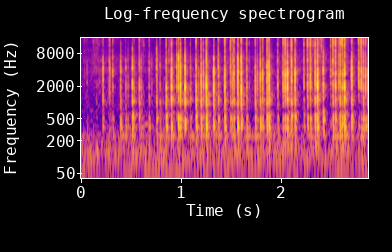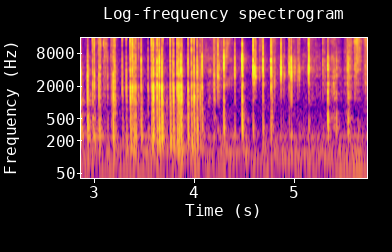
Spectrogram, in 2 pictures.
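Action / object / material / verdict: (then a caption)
tap / plastic lotion pump bottle / plastic / none. Fingernails rapidly tap the body, base and pump area of a white plastic lotion bottle with a brown pump that appears full. The result is a fast, uneven stream of dry, bright clicks with almost no low end, each dying away instantly.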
